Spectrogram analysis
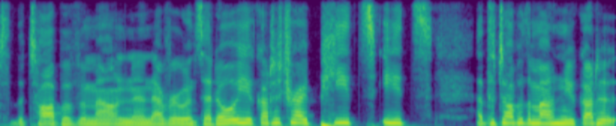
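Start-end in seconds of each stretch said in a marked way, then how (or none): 1.5-4.1 full, committed put-on Irish accent. Quoting what everyone said, in a full irish accent. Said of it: "I'm doing a full Irish accent".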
